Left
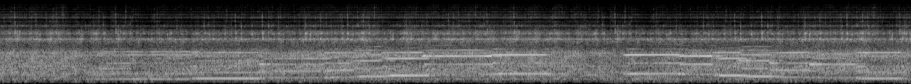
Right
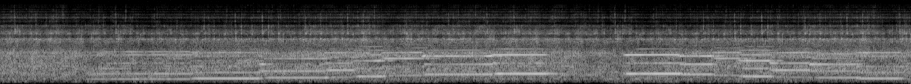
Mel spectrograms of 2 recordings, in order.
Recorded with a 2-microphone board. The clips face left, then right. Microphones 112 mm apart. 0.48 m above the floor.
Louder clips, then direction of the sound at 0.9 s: Even; 5° right (ahead or behind).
